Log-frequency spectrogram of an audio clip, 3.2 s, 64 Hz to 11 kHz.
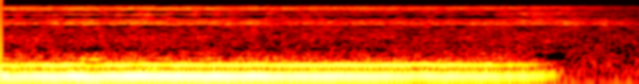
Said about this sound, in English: At the same time, make the sound hum for 2 or 3 minutes. Hum.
